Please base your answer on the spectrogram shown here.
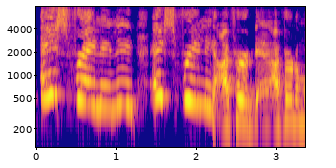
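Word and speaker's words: Frehley: think even Paul Stanley said ace fre lead Ace Freely I've heard I've heard them all say Ace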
